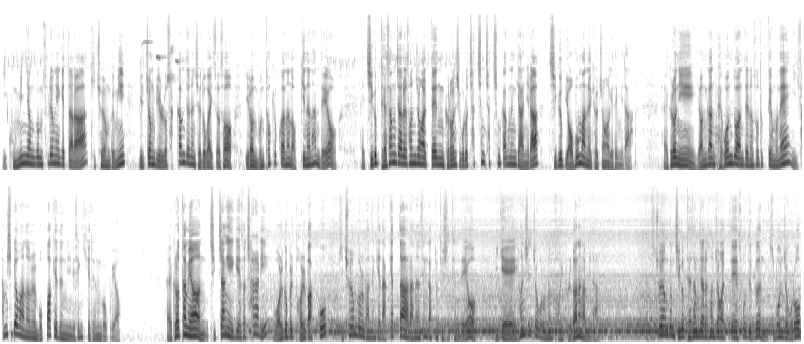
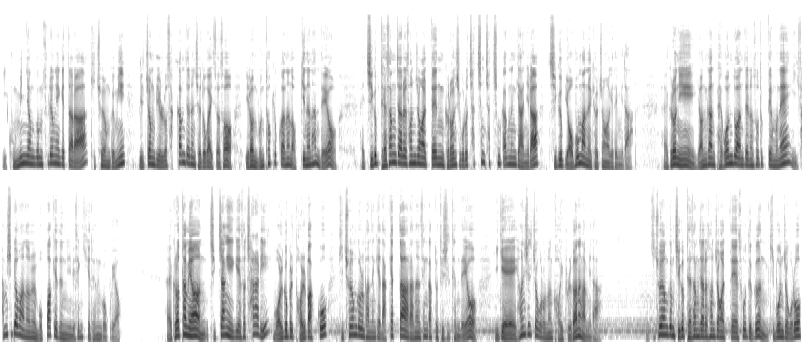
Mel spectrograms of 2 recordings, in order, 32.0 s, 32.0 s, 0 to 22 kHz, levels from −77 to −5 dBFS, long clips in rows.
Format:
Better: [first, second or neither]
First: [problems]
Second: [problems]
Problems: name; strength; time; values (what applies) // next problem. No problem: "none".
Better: second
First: animal sounds; loud; throughout; 3 dB below the speech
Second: animal sounds; faint; throughout; 20 dB below the speech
